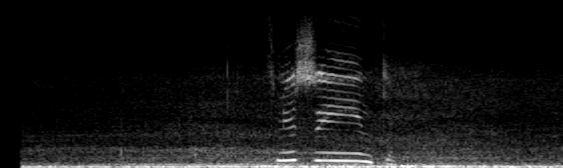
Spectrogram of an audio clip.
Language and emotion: Russian, positive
